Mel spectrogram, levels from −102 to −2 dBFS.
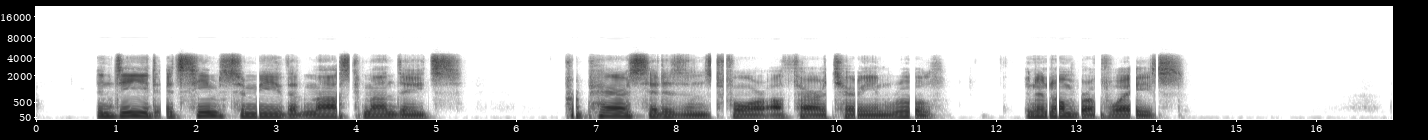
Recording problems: high frequencies cut off; severe; nothing above 4 kHz
wrong speed and pitch; too slow and too low; 0.6 times normal speed
choppy; very; 7% of the speech affected

